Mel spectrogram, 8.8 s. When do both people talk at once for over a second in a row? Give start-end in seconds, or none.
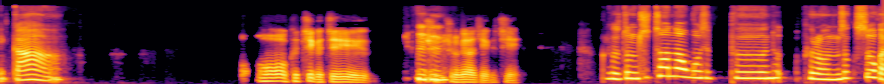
none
